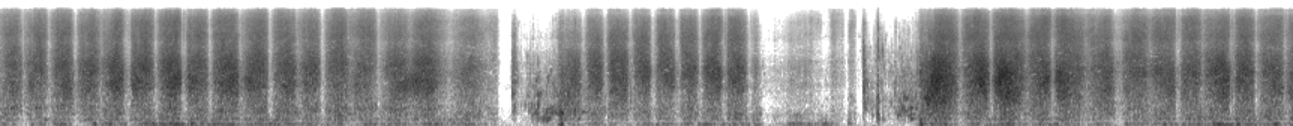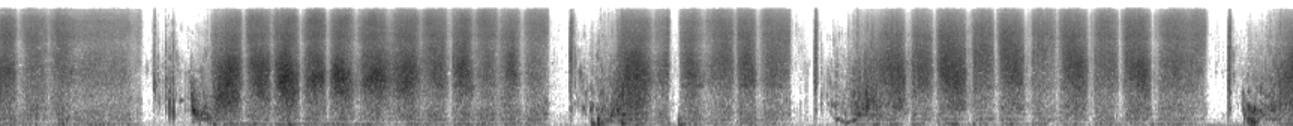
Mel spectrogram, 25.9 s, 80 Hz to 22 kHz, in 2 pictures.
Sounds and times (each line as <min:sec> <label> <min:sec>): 0:00.0 Washing a rug with a brush 0:25.8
